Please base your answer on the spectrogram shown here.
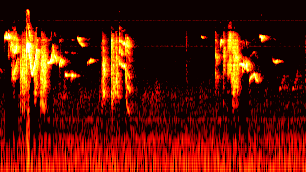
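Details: Blue rock thrush in Asia giving harsh, chattering song bursts with a few high whistles. Two phrases come close together at the start, then a long quiet gap, then a final scratchy phrase.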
